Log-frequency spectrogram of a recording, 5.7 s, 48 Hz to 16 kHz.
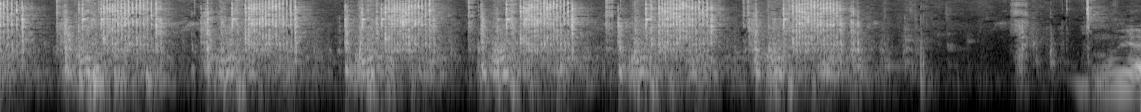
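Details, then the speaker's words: Alpha 110cc moped that won't start, with new spark plug and choke on: kick-over strokes about once a second with no firing and no compression; the plug is wet and spark is good, and tight valve clearance is likely holding the valve open. "бачимо, що нічого не происходить, нічого не происходить."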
